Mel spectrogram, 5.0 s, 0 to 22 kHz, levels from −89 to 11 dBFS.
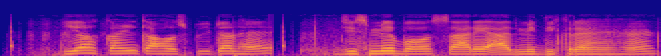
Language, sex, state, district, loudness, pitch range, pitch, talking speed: Hindi, male, Bihar, Kaimur, -15 LUFS, 160-185 Hz, 175 Hz, 145 wpm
